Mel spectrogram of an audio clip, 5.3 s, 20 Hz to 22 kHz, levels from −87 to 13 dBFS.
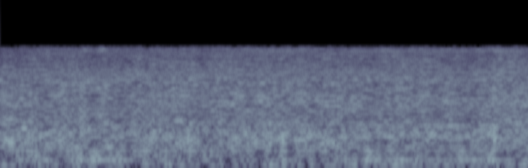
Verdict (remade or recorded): remade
